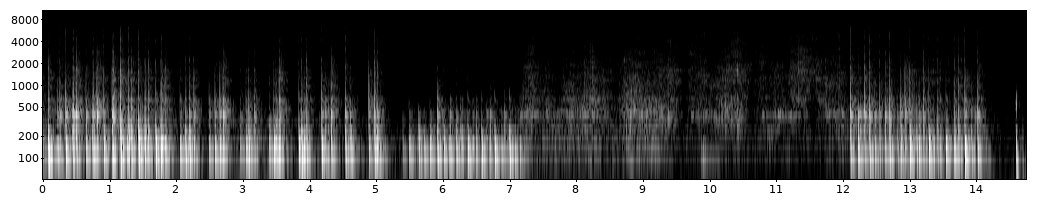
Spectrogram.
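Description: Fingertips of one hand tap on a solid, dark brown stained wooden tabletop with visible grain. Quick, irregular runs of dull, low thuds with almost no ring fill the first seven seconds, then soften to a quiet, continuous rubbing-like patter, and brisk tapping returns near the end.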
